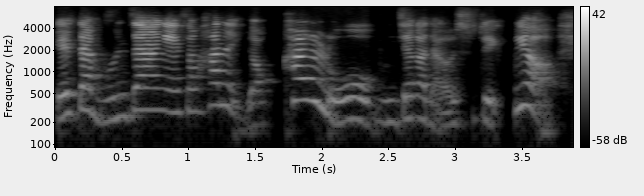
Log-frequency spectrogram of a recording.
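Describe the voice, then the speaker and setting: A woman speaks at a moderate pace with a fairly high pitch. Her tone is bright and sharp, and her pitch swings very widely. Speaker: English grammar lecturer. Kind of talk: lecture.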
